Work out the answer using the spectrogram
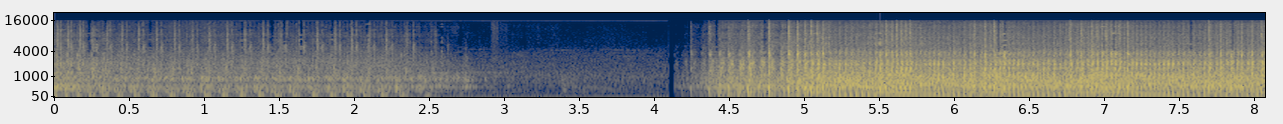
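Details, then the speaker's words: Honda CT110 after head gasket replacement, engine briefly started before cold valve adjustment: light even tapping about four per second following engine speed at idle; excessive valve clearances, to be set cold at 0.05 mm. "can you hear that characteristic tap tap tapping sound that's loose or excessive bowel clearances"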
